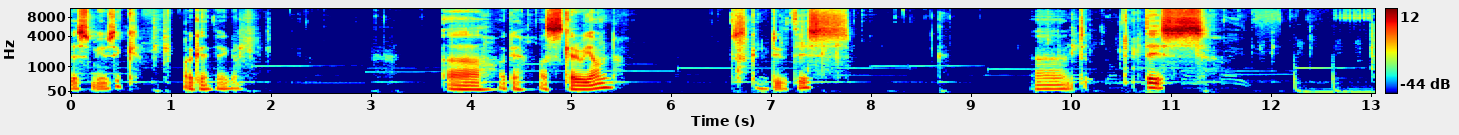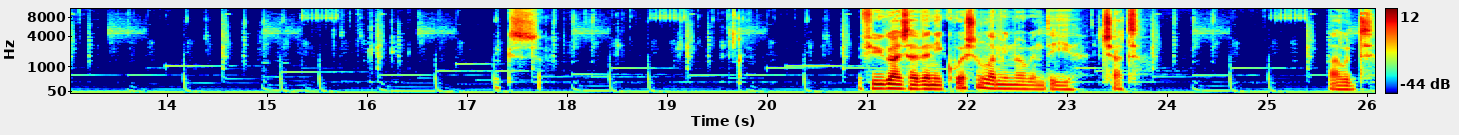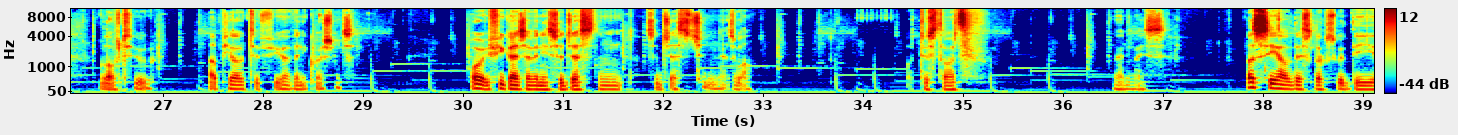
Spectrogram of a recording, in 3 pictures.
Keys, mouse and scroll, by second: 2.5-4.5 middle drag, 4.1 alt+shift+g, 4.5 alt+shift+click, 4.8-6.4 shift+middle drag, 6.4 ctrl+click, 7.3 alt+shift+g, 7.9 click, 8.2-9.7 shift+middle drag, 9.7 ctrl+click, 10.5 alt+shift+g, 11.1 click, 11.4-12.5 shift+middle drag, 12.2 click, 12.5 scroll up 3, 13.0 ctrl+click, 13.5 alt+shift+g, 14.0 shift+click, 14.4-15.8 shift+middle drag, 15.8 ctrl+click, 16.3 alt+shift+g, 16.5-18.1 middle drag, 18.1 click, 18.4 scroll down 2, 18.6-20.5 shift+middle drag, 20.5-20.9 scroll up 2, 20.9-21.6 middle drag, 21.6-22.2 scroll up 2, 22.2 ctrl+click, 22.5-23.3 middle drag, 23.6-24.1 shift+middle drag, 23.7 alt+shift+g, 24.3 middle click, 25.6 alt+middle click, 25.9-27.1 middle drag, 27.1 scroll down 1, 27.3-28.9 middle drag, 28.9 scroll down 1, 29.1-32.7 shift+middle drag, 32.7-33.7 scroll down 8, 33.7-37.5 shift+middle drag, 37.5 Tab, 37.8-38.9 middle drag, 38.9 click.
